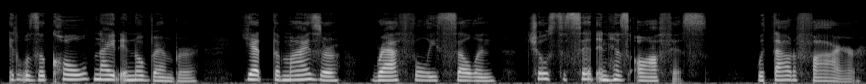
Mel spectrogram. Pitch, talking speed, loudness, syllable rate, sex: 195 Hz, 145 wpm, -21 LUFS, 4.5 syllables/s, female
